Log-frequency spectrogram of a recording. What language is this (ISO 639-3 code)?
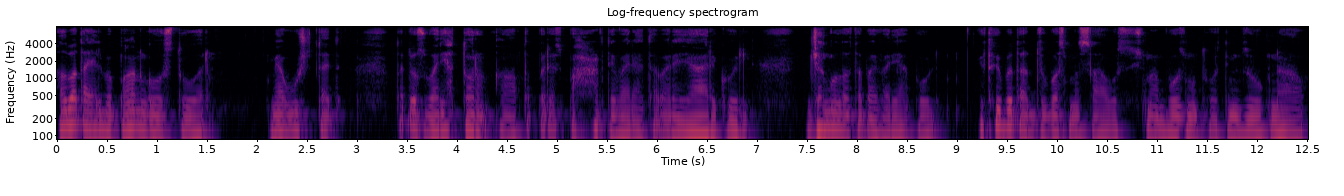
kas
